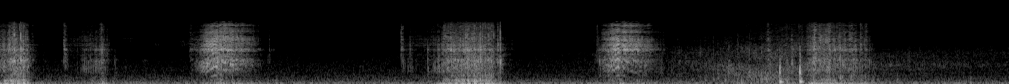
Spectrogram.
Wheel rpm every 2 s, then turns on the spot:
10, 0, 10, 10, 10.
8-10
